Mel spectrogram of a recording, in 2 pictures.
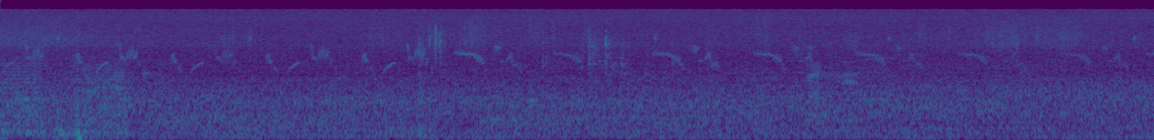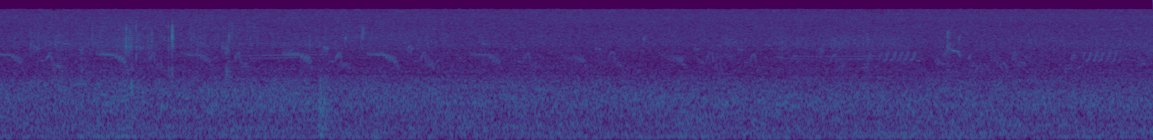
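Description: A small bird chirping rapidly and repeatedly, short falling high notes about two or three a second, over a steady low outdoor rumble, with a couple of brief knocks near the start.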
